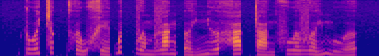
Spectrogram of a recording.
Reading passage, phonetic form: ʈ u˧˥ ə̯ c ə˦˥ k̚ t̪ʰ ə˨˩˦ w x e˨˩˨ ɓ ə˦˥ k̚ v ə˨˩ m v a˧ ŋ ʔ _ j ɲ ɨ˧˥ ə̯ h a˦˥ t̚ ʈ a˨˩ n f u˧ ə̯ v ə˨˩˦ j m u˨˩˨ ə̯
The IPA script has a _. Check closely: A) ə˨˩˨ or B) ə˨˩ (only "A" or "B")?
A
